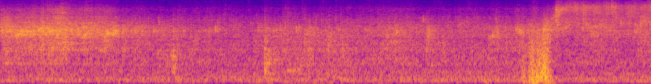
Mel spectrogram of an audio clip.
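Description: Ridge gourd pieces sizzle in hot oil, a close, moderately loud crackling hiss with scattered pops and a brief stirring clatter near the end.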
